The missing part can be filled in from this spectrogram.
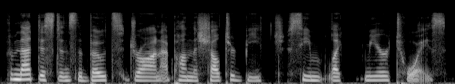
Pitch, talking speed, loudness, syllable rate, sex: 190 Hz, 185 wpm, -21 LUFS, 5.3 syllables/s, female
